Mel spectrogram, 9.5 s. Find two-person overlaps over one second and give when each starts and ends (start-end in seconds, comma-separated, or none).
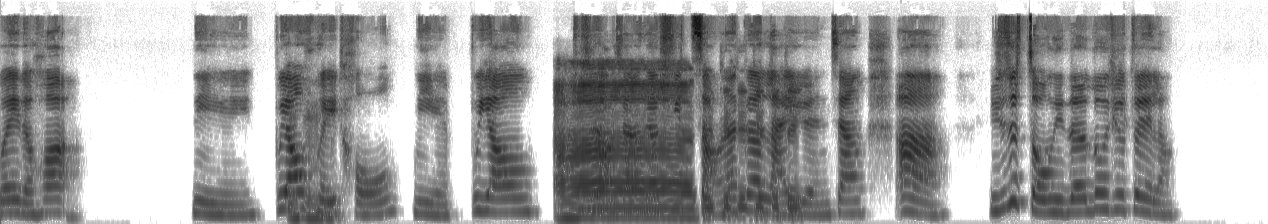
4.1-6.1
